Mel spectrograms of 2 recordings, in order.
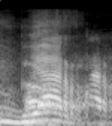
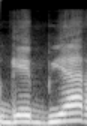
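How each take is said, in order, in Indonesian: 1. Kata itu dimulai dengan bunyi K tak bersuara. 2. Kata itu dimulai dengan bunyi G bersuara. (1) "pakai K itu" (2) "Aku pikir dulu ya gebiar-gebiar, ternyata bukan gebiar loh"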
